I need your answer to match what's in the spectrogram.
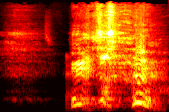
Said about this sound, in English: Gesundheit.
